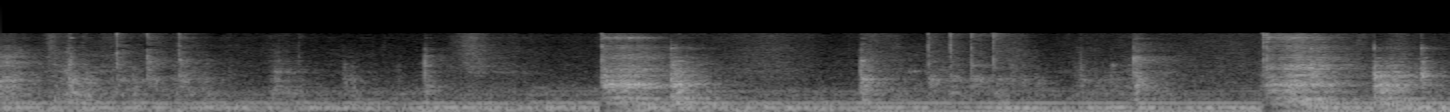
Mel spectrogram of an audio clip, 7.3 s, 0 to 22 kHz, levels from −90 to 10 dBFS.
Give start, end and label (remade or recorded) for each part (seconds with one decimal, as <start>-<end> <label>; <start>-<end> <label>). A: 0.0-4.3 remade; 4.3-7.3 recorded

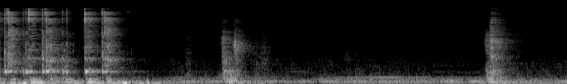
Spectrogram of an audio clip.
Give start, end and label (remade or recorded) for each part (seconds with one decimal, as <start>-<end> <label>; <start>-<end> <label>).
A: 0.0-4.3 recorded; 4.3-4.8 remade; 4.8-5.7 recorded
